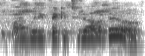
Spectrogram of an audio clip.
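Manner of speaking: high-pitched disbelieving question, acted out; mock incredulous. Security officer questions the manager about the bill, mock incredulous.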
